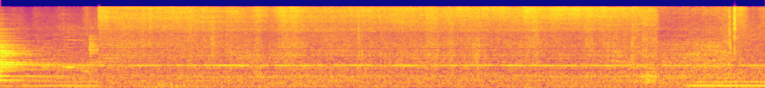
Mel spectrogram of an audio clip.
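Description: A cutting torch hisses and roars steadily.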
